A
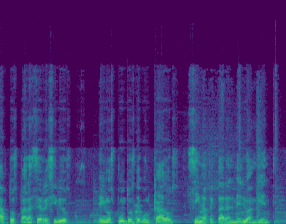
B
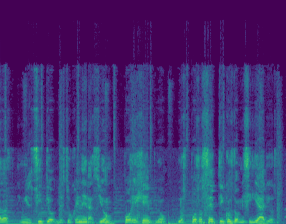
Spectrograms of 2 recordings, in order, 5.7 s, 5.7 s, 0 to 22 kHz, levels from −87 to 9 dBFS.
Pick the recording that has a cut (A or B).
A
